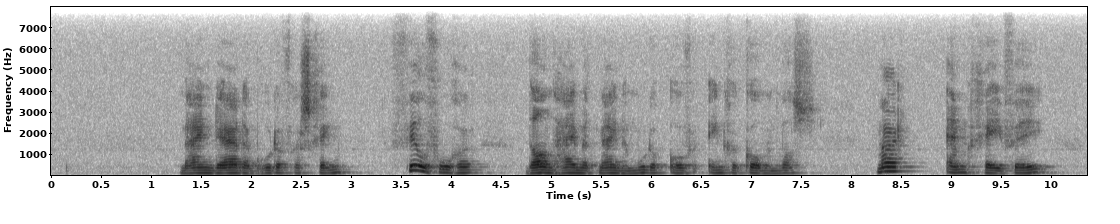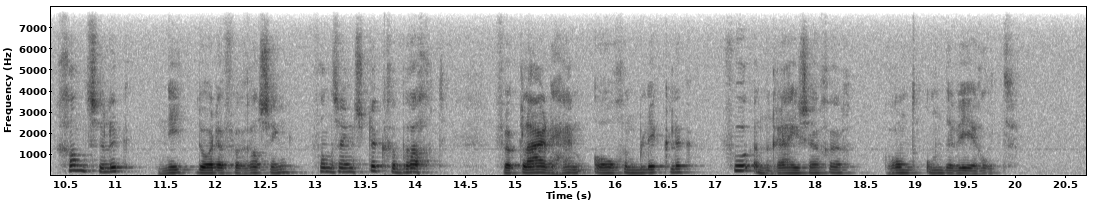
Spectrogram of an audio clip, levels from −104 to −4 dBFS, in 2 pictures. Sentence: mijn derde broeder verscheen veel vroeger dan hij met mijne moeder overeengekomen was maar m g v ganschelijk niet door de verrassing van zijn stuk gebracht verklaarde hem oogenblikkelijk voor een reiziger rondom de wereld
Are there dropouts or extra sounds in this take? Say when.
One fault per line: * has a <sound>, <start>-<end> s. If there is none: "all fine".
all fine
